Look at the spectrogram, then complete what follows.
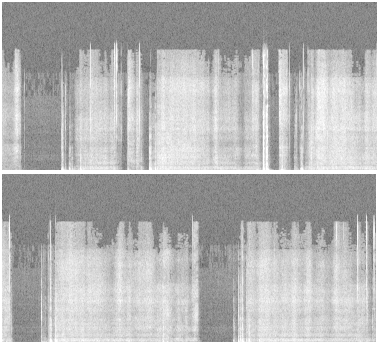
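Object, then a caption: Inflatable plastic air-column cushion. Long dark-painted nails tap and scratch the top ridges of a clear, hollow, air-filled inflatable plastic air-column cushion curved around the microphone. The result is dense, low, muffled crinkly scratching in bursts of a few seconds each, broken by brief silences and punctuated by occasional sharper taps.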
